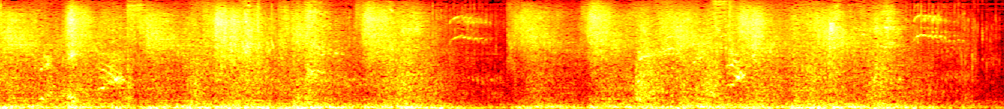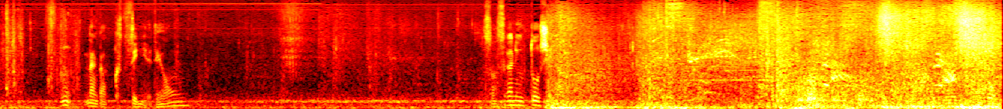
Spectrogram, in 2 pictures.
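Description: Lightning spells crackle and boom in a fierce fight.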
